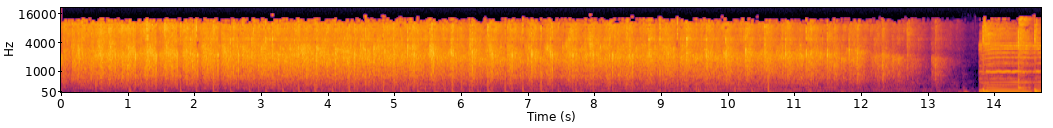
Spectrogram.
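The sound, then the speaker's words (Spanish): Audience applause for departing studio guests, a dense, steady wash of many hands clapping at an even loudness for about twelve seconds before thinning out and stopping. “Os despiden nuestros oyentes con este aplauso.”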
